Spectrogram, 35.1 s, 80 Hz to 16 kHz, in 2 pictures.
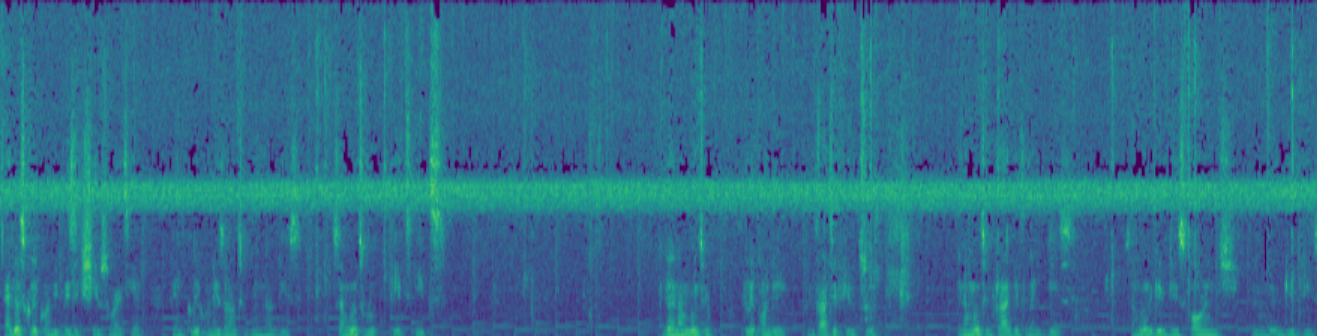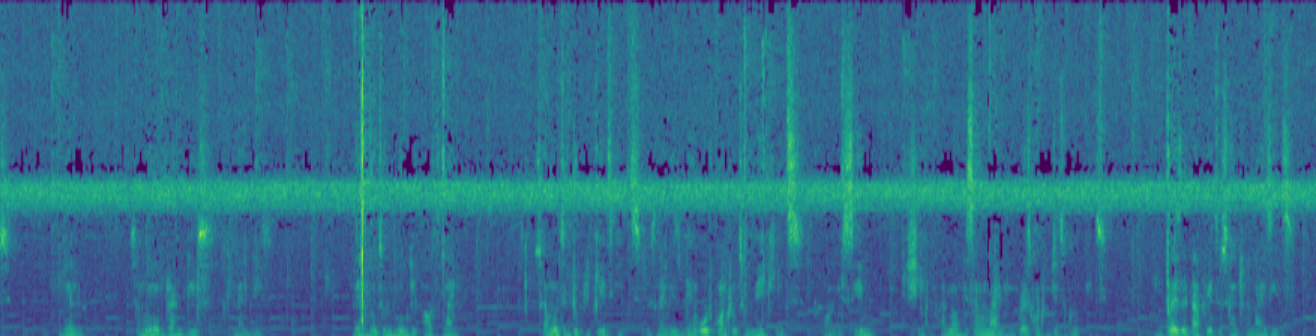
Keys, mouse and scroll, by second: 8.1 space, 22.8 space, 30.7 ctrl+g, 33.3 p, 34.6 shift+F4.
